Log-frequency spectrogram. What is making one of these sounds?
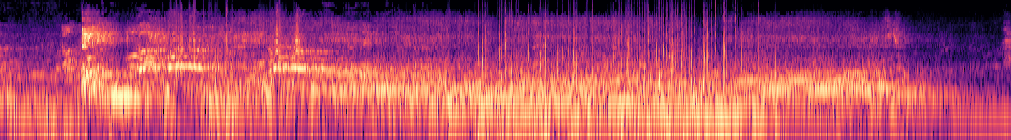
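A rock band plays loudly.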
